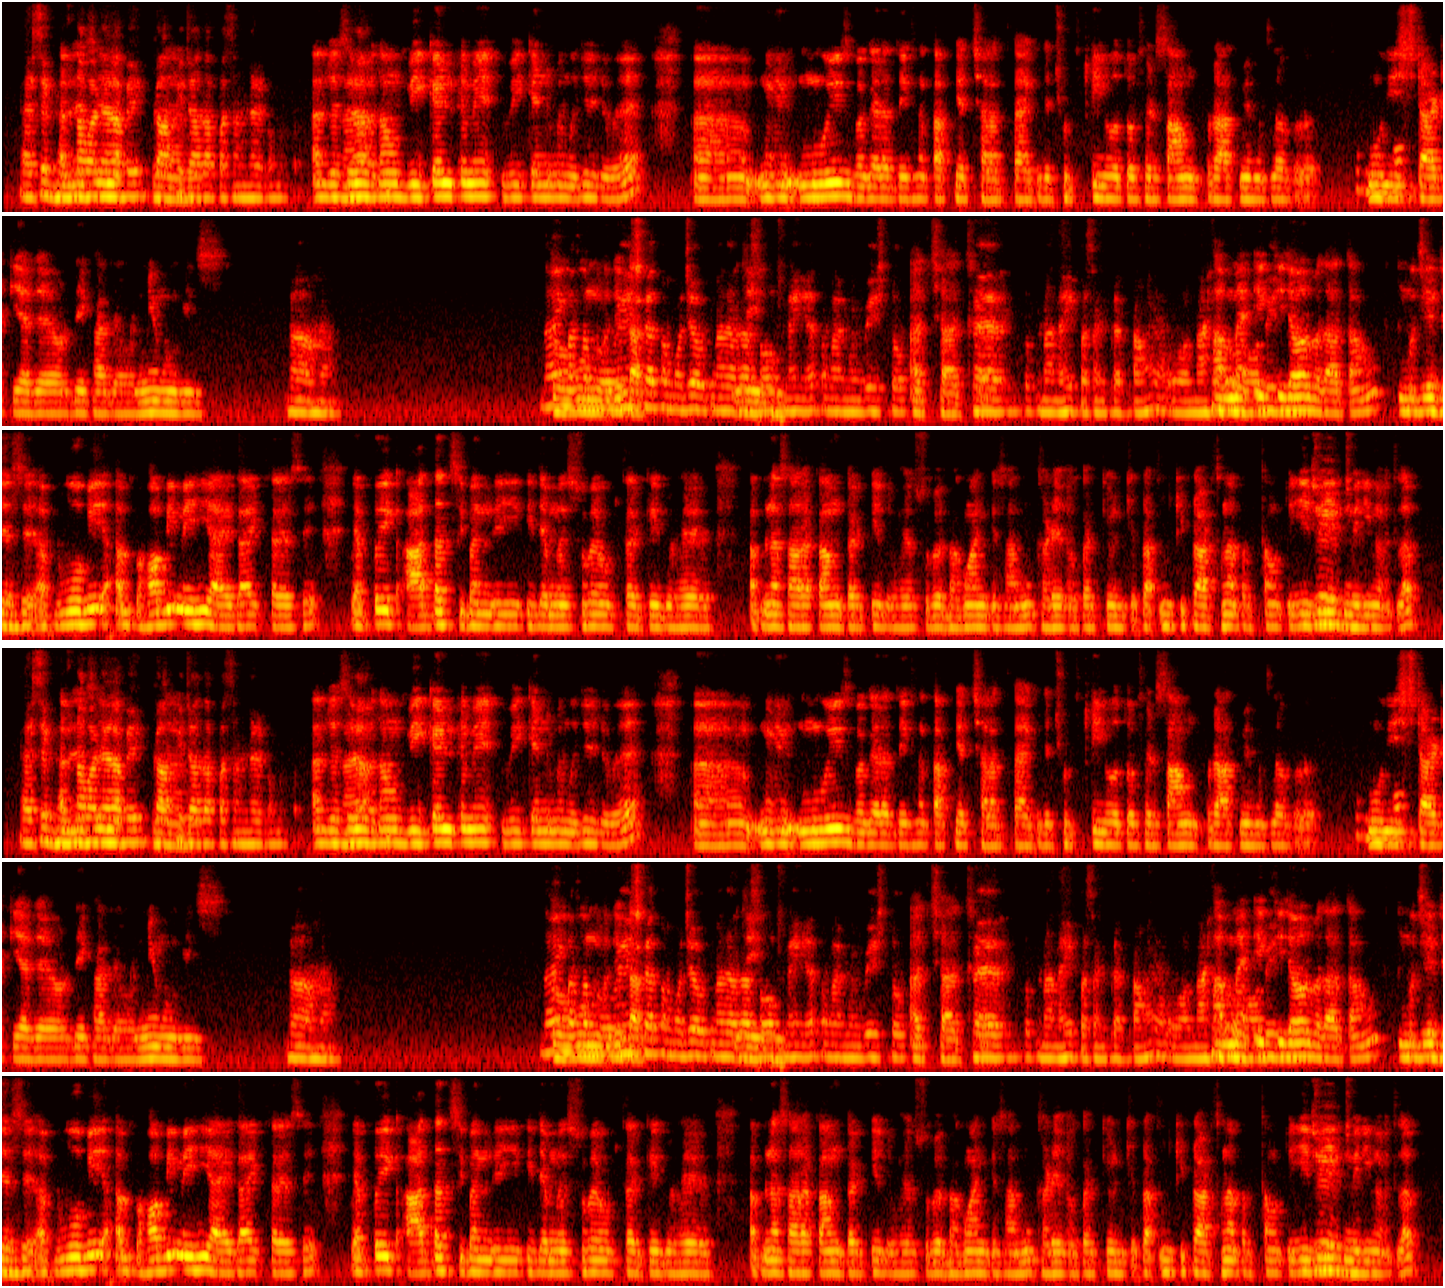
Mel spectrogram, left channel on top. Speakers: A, on the right; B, in the centre.
A: ऐसे घूमना
B: अब जैसे
A: वगैरह
B: मैं
A: भी काफी
B: हाँ,
A: ज्यादा पसंद है तो मतलब
B: अब जैसे
A: नया
B: मैं बताऊं वीकेंड में वीकेंड में मुझे जो है मूवीज वगैरह देखना काफी अच्छा लगता है कि जब छुट्टी हो तो फिर शाम रात में मतलब
A: हम्म।
B: मूवी स्टार्ट किया जाए और देखा जाए न्यू मूवीज
A: हाँ हाँ नहीं
B: तो
A: मतलब
B: वो मुझे
A: मूवीज
B: काफी
A: का तो मुझे उतना ज्यादा
B: जी
A: शौक
B: जी
A: नहीं है तो मैं मूवीज तो
B: अच्छा अच्छा
A: खैर उतना नहीं पसंद करता हूँ और ना ही
B: अब
A: वो
B: मैं
A: हॉबीज
B: एक चीज
A: में
B: और बताता हूँ मुझे
A: जी
B: जैसे
A: जी
B: अब वो भी अब हॉबी में ही आएगा एक तरह से अब तो एक आदत सी बन गई है कि जब मैं सुबह उठ करके जो है अपना सारा काम करके जो है सुबह भगवान के सामने खड़े होकर के उनके प्रा, उनकी प्रार्थना करता हूँ तो ये
A: जी
B: भी एक
A: जी
B: मेरी मतलब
